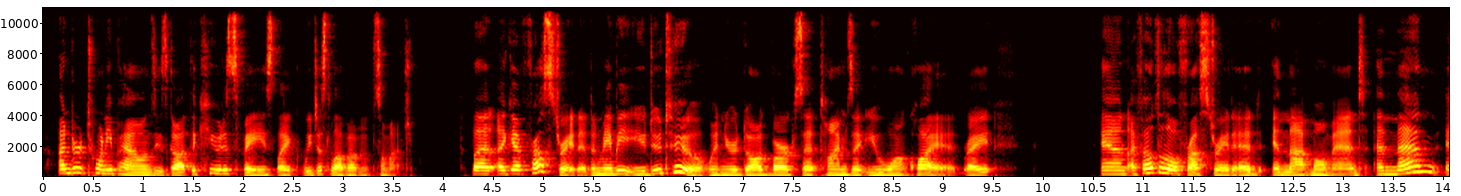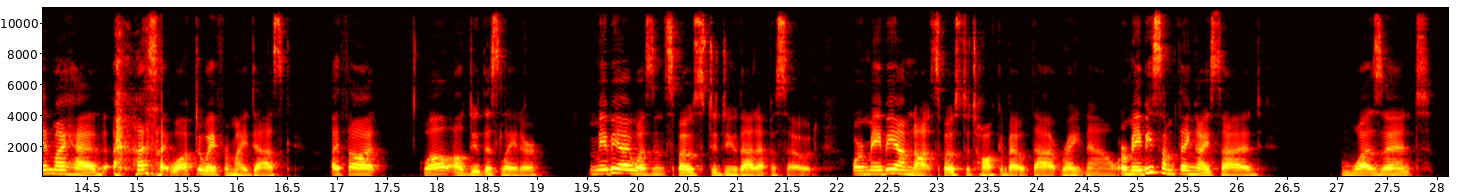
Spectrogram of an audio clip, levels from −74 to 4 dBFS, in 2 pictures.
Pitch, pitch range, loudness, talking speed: 190 Hz, 175-230 Hz, -16 LUFS, 190 wpm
